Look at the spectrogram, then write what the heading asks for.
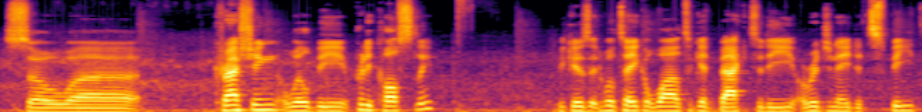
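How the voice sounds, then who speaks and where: A man's voice: medium pitch, fairly even intonation, normal speed, soft background music. A man giving live commentary on a racing video game as an esports caster.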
